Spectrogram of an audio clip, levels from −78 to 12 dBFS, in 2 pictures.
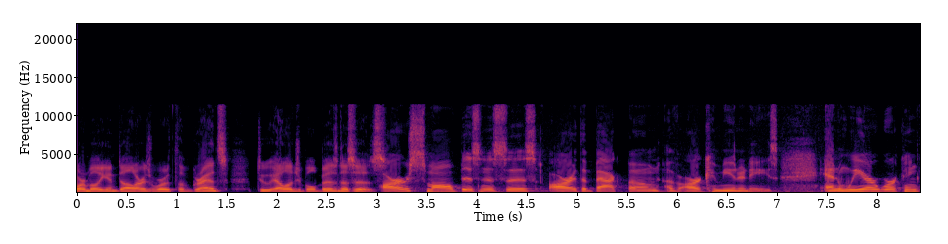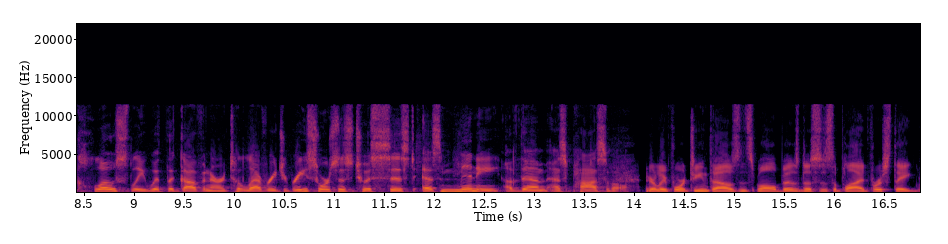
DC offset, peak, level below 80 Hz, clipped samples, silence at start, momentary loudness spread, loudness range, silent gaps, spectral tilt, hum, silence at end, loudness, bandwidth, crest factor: under 0.1%; -10 dBFS; -62 dBFS; under 0.1%; 0 s; 5 LU; 1 LU; none; -4.5 dB/octave; none; 0 s; -24 LUFS; 11.5 kHz; 14 dB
